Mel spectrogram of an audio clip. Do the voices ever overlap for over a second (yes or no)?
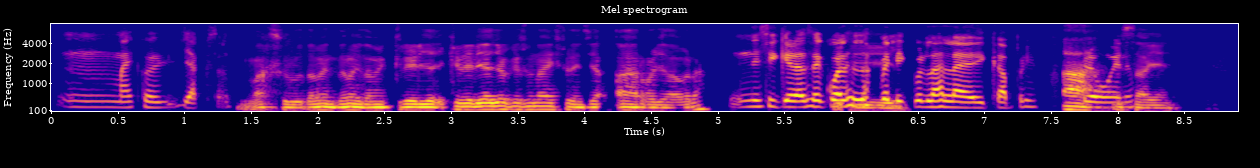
no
